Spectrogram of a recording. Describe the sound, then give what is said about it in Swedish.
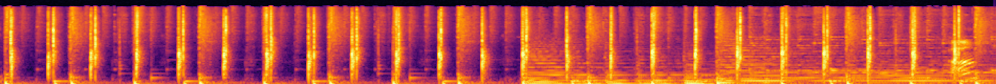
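Hands clap out a steady, syncopated rhythm of sharp, bright hits along to a song, alone at first; after about five seconds, sustained musical tones join and the clapping continues over them. “vi klappa en rytm till den.”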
